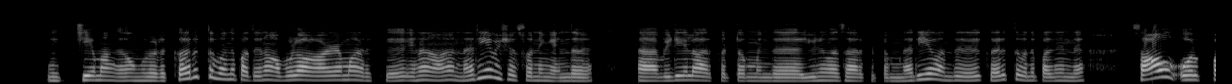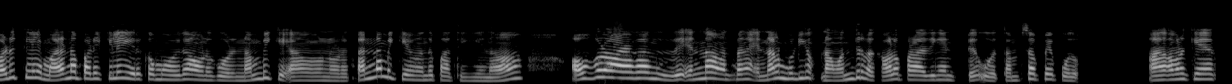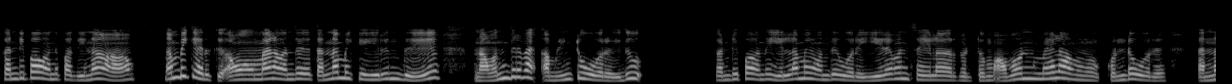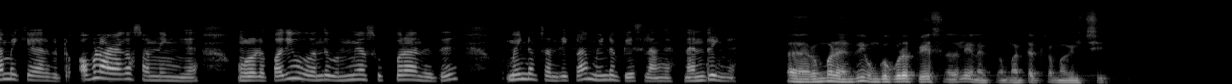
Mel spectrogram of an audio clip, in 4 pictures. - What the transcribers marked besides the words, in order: in English: "யுனிவர்ஸா"; in English: "தம்ஸ் அப்பெ"; in English: "சூப்பரா"
- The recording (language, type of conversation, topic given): Tamil, podcast, தன்னம்பிக்கை குறையும் போது அதை எப்படி மீண்டும் கட்டியெழுப்புவீர்கள்?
